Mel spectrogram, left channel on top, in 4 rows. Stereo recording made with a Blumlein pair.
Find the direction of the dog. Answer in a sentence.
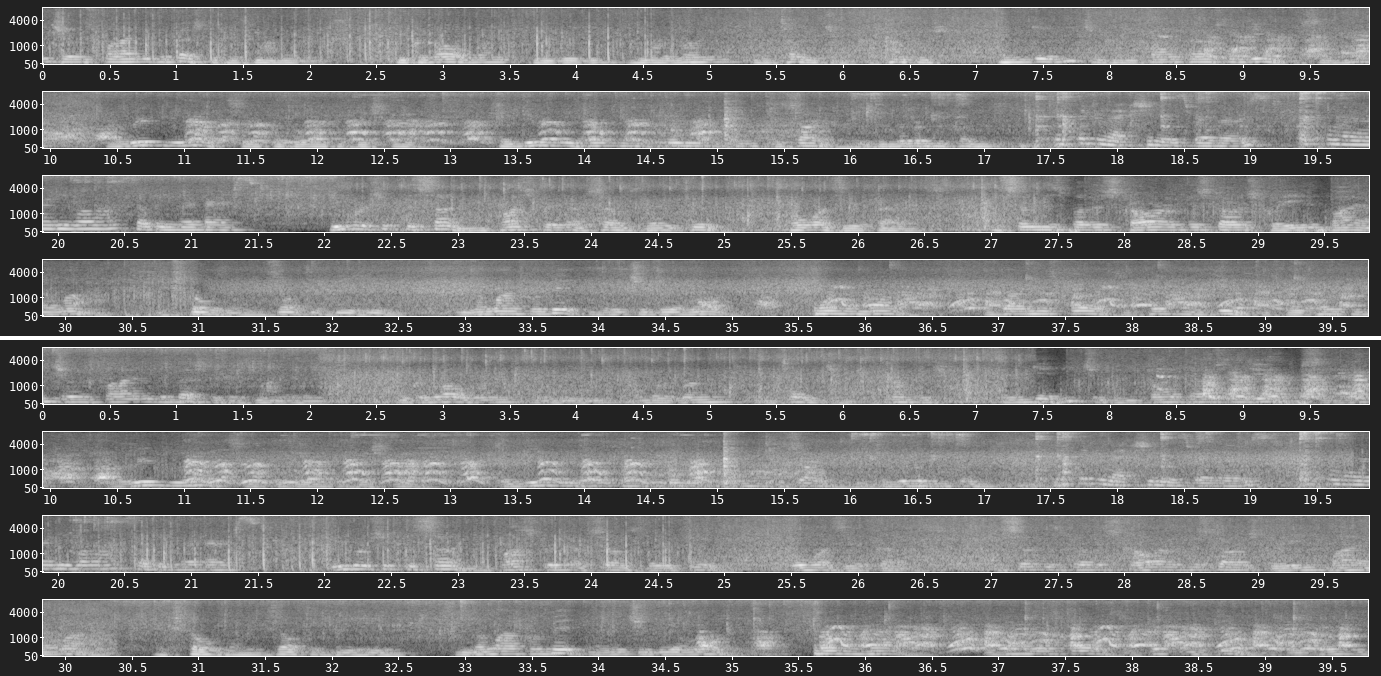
You can hear the dog on the right.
